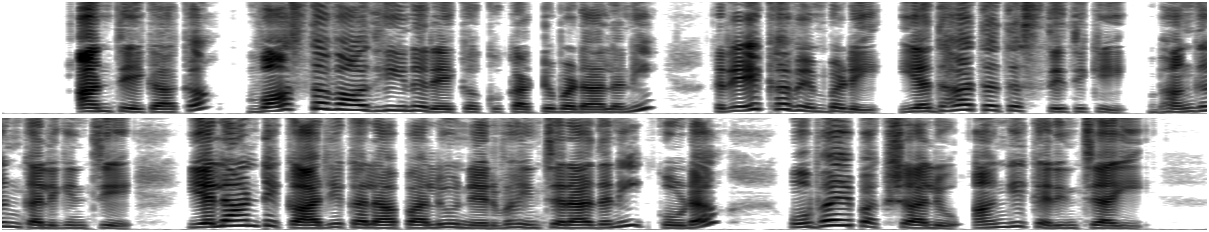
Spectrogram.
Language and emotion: Telugu, neutral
